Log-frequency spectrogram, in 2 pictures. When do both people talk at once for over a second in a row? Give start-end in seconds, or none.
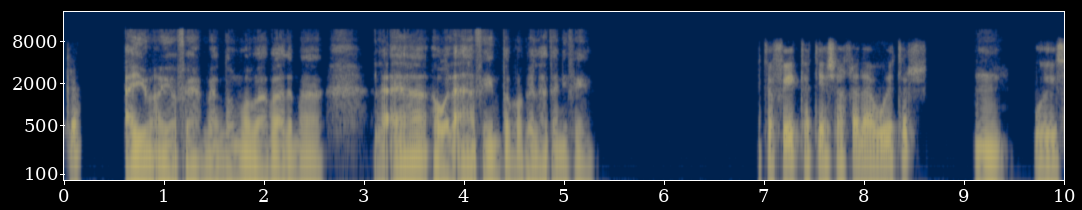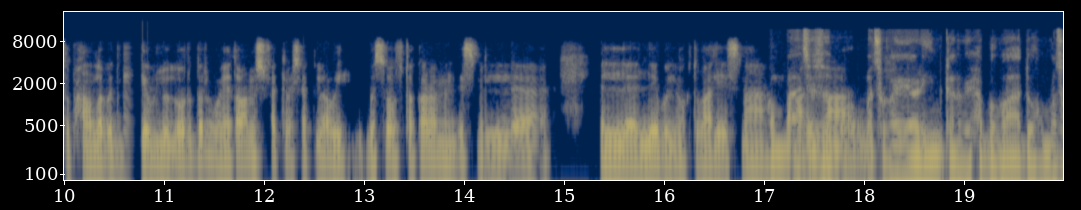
none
